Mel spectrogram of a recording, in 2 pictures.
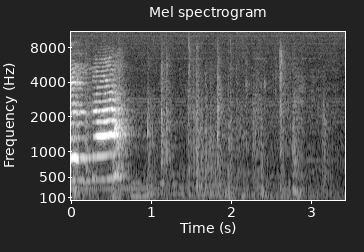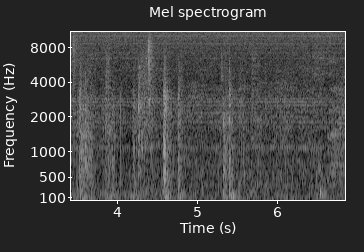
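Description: Small bare feet patter on a wooden floor.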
